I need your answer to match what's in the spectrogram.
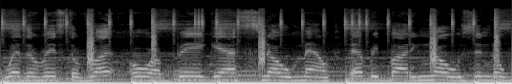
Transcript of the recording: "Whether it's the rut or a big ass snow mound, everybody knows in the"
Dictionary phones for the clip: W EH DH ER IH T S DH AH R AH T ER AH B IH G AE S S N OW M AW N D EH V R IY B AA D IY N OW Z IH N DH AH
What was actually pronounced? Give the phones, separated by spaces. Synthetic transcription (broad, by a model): W EH DH ER IH T S DH AH R AH T ER AH B IH G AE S S N OW M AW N EH V R IY B AA D IY N OW Z IH N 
